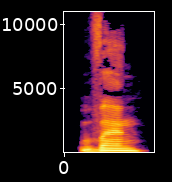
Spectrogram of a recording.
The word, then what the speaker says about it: vang: Vang. Rượu. Rượu. Rượu vang. Rượu vang. – This is pronounced with a low, falling, broken tone. – Rượu. – And a mid-level tone.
